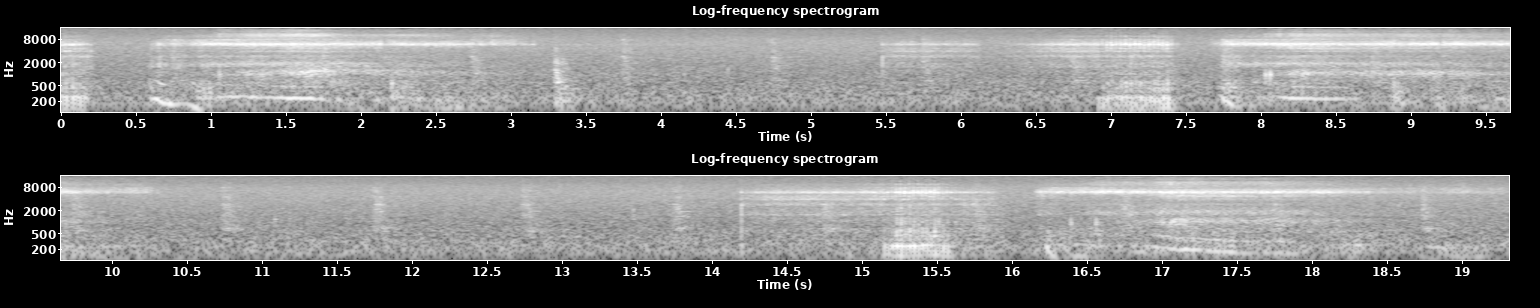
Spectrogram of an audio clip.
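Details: Boxer dog snoring: wheezy, whistling snores with snorting breaths, about four in twenty seconds, in a quiet room; snoring in a short-nosed dog.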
